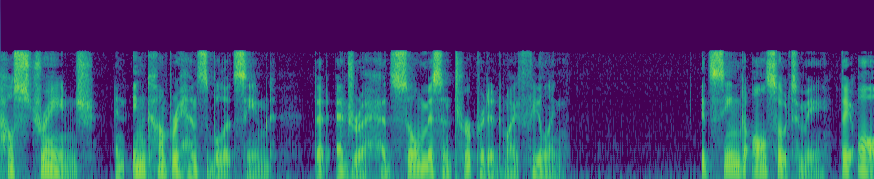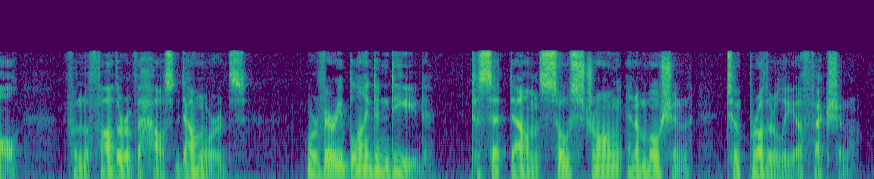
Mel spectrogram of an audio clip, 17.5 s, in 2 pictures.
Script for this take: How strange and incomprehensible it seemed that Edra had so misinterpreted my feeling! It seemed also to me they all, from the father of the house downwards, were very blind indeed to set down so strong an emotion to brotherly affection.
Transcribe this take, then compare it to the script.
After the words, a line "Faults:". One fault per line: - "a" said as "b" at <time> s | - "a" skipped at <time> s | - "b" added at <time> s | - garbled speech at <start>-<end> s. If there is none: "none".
How strange and incomprehensible it seemed that Edra had so misinterpreted my feeling! It seemed also to me they all, from the father of the house downwards, were very blind indeed to set down so strong an emotion to brotherly affection.
Faults:
none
